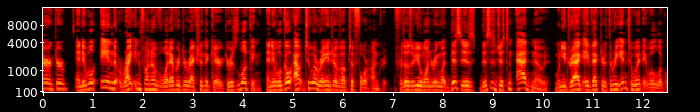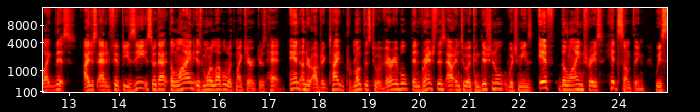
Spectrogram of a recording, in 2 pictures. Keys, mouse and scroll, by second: 0.9 click, 3.0 click, 3.8 click, 5.6 click, 7.9 click, 8.5 click, 8.8 right click, 9.4 Return, 10.9 click, 13.1 click, 13.8 click, 14.3 click, 15.0 e, 17.7 click, 18.0 right click, 19.7 click, 20.5 click, 24.8 click.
